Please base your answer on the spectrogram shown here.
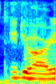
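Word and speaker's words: Andújar: Andujar, yeah.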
